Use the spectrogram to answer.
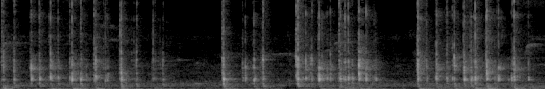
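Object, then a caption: Plastic mechanical keyboard. Both hands type continuously with the fingertips on a white plastic mechanical keyboard with RGB backlight. Quick, bright clicks and clacks come in three bursts separated by short pauses. Each keystroke dies away almost instantly, with little low end.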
